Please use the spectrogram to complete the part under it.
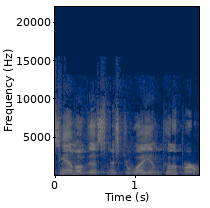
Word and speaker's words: Cowper: And one of my favorite hymn writers, it looks like his name would be pronounced William Cowper. His name is William Cooper, but it's spelled C O W P E R.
